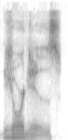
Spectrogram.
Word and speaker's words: Georges: I believe it's pronounced Georges.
